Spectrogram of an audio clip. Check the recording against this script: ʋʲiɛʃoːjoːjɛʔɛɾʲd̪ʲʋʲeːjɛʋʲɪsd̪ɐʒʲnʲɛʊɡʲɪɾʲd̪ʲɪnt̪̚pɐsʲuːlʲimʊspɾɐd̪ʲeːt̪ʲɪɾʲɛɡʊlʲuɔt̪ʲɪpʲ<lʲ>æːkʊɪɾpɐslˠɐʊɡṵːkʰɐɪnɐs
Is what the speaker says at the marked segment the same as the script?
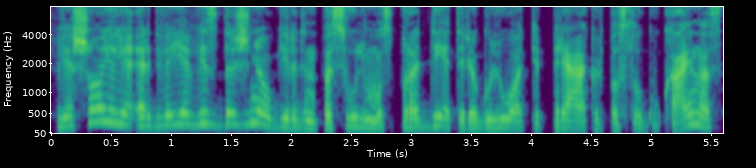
no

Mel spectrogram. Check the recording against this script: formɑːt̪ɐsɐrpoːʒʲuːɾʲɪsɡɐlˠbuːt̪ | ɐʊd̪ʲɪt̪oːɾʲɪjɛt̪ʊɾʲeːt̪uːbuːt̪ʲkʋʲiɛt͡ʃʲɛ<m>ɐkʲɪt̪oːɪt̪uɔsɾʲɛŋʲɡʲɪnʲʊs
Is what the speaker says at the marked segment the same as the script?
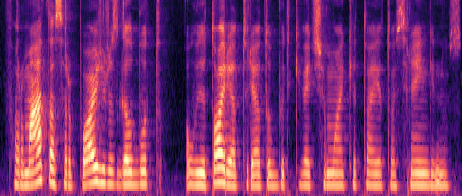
yes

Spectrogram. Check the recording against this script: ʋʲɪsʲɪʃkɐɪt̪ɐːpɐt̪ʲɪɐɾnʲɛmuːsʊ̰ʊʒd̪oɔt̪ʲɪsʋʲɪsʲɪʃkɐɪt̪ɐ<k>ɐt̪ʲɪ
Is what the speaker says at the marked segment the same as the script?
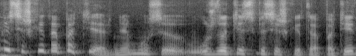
no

